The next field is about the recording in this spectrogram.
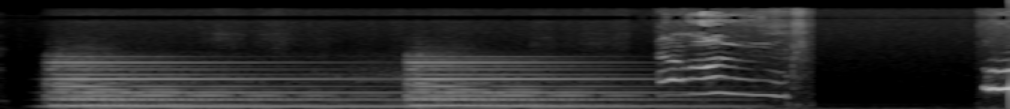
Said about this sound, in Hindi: बिल्ली जैसी चीख डॉक्टर घोषाल का चीते का बच्चा होगा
